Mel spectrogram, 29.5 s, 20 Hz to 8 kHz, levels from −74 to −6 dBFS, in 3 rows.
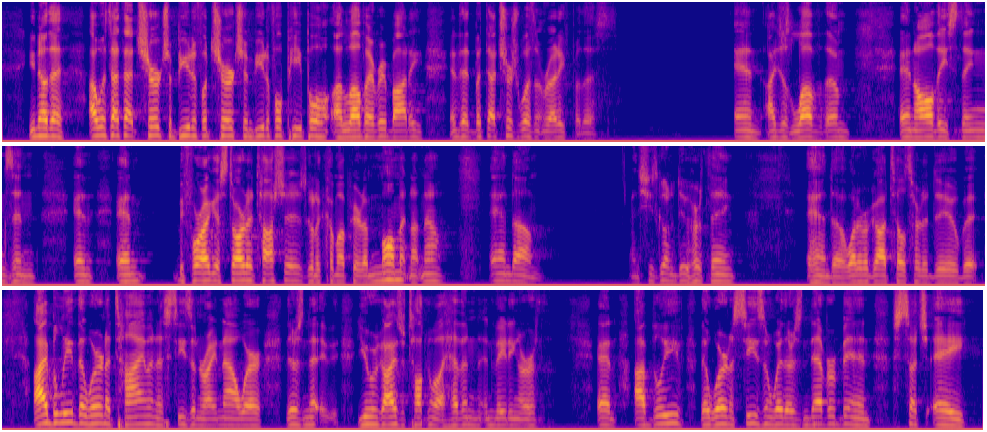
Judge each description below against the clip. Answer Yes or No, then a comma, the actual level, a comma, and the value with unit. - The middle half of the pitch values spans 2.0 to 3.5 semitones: Yes, average, 2.8 semitones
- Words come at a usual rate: No, fast, 220 wpm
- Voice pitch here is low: No, medium, 145 Hz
